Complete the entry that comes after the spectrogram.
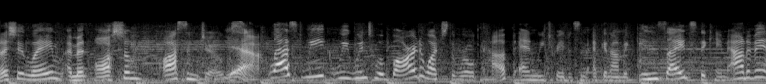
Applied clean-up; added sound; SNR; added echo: none; none; none; none.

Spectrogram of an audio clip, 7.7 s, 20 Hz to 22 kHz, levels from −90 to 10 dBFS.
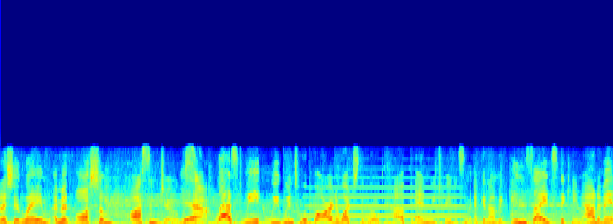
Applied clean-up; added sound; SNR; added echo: none; Trumpet; 16 dB; none.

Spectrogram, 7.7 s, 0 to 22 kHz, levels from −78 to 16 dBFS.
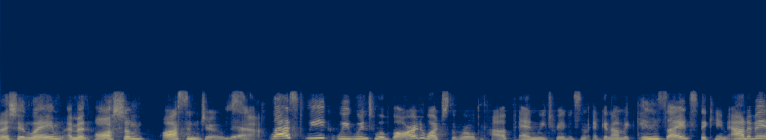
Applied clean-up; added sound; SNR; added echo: neural mask model DeepFilterNet 3.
